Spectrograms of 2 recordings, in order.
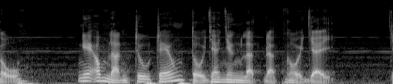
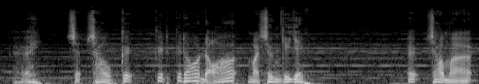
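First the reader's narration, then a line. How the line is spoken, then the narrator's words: Frightened stammering. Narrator (Vietnamese): thằng Đinh gia nhân nó tái mặt ... giọng lắp bắp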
